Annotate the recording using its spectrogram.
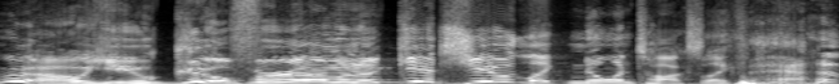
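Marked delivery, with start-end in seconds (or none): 0.0-2.6 loud, swooping, hammy, cheesy overacting. Speaker demonstrating acting from the 70s and 80s, over-exaggerated cheesy acting. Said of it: "this over-exaggeration. And it just translates to be really cheesy".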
